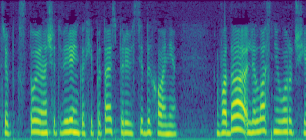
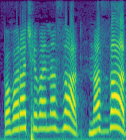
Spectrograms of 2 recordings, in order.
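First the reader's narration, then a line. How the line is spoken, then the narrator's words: Yelling. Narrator (Russian): орал Попли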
